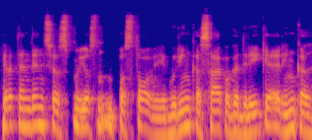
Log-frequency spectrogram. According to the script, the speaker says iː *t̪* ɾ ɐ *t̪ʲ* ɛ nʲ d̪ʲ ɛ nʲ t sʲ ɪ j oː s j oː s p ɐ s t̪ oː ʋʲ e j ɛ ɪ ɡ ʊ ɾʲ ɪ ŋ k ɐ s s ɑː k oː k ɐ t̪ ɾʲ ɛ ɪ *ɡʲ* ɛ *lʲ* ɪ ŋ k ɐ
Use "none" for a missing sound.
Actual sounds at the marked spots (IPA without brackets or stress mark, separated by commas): none, t̪ʲ, kʲ, ɾʲ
